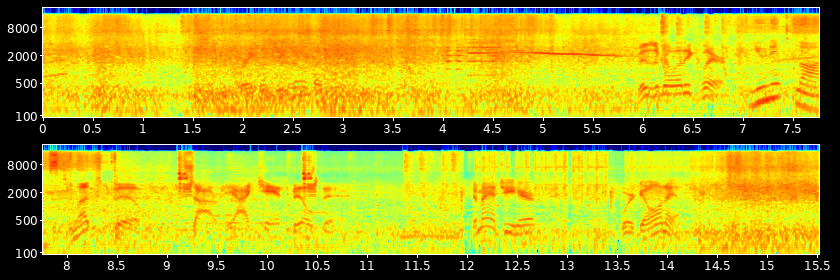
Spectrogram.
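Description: Guns fire rapid shots.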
